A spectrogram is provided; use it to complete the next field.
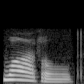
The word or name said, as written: wattled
